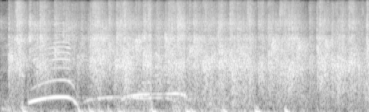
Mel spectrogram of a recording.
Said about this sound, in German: Einen Applaus bitte.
